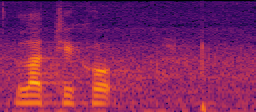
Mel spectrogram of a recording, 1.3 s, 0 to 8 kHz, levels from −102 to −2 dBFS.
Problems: low volume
